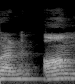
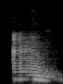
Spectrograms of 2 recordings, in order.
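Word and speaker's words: am: ये एम बहुत लोक अम बोली पढ़ंती अम। ए वर्ड अम नुहे किंतु ए वर्ड को सठिक जदि आपण उच्चारण करबे ताहले एम। अम नुहे एम, एम।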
